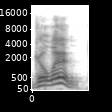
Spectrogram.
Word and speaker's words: Ghislaine: That's how you pronounce it, Galin.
